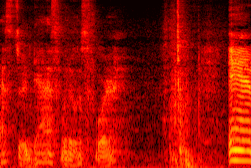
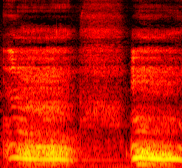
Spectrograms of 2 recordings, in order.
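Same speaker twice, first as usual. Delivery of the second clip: short higher-pitched strained grunts; fake straining sound; 4 semitones higher, 3 dB louder than usual. Her unable to feel herself pushing, mock straining. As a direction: imitate pushing with closed-mouth grunts. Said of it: "I'm just making a sound".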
